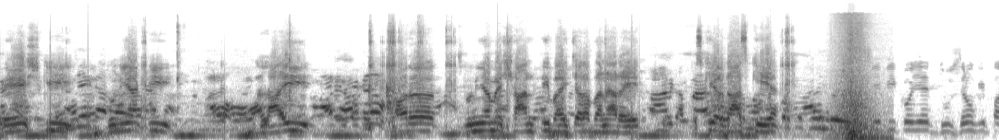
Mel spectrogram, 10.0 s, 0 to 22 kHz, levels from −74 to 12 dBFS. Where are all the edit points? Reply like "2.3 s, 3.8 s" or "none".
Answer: 8.5 s

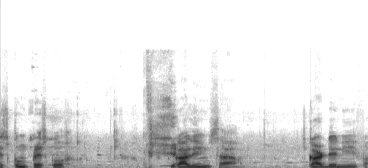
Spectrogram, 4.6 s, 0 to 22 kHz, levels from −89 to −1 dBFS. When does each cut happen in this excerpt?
none

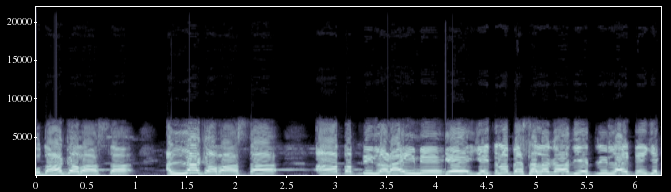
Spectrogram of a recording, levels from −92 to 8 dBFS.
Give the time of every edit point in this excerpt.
4.1 s

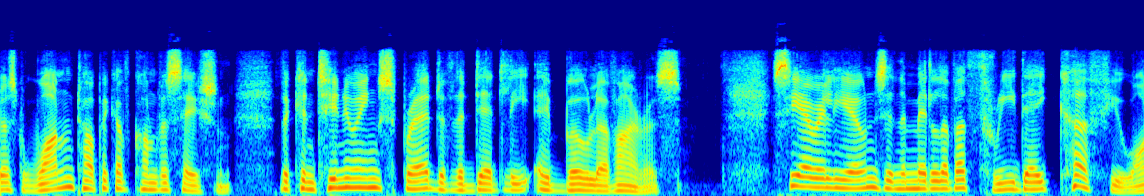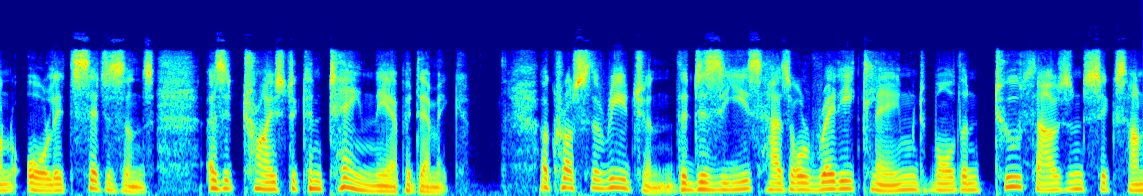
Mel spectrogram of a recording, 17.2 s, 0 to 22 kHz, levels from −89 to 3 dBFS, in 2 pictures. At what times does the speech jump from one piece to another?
7.0 s

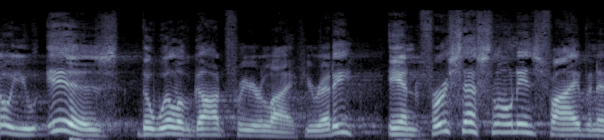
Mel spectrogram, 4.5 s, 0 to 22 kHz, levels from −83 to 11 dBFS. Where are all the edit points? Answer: 2.7 s

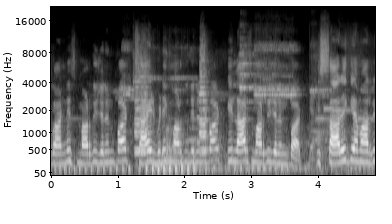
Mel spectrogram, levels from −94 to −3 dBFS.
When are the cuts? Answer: 1.2 s, 2.6 s, 3.8 s

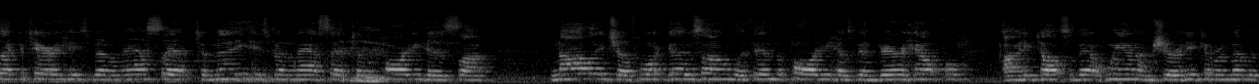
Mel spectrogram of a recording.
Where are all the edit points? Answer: 10.4 s

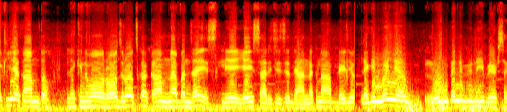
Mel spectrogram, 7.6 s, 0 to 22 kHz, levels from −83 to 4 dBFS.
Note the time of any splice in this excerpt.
5.4 s

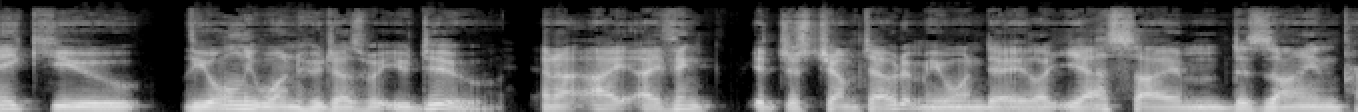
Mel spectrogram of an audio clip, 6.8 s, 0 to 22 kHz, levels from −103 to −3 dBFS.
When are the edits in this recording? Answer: 0.9 s, 2.5 s

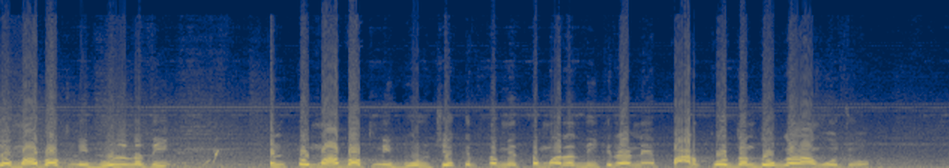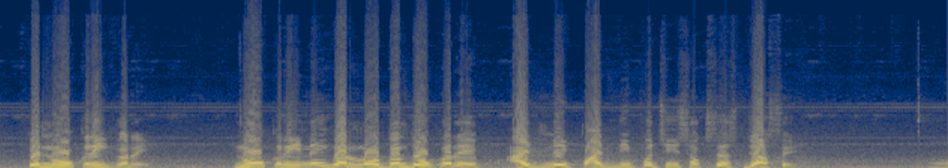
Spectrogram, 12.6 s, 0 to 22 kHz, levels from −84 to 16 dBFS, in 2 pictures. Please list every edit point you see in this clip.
1.8 s

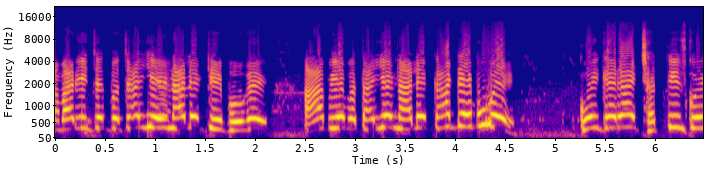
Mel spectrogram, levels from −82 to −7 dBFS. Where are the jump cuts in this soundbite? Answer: 1.1 s

